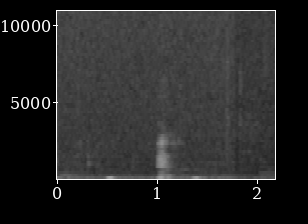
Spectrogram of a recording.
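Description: Soft background music: low bass thumps about twice a second over a faint sustained pad, with a man's brief questioning "Hmm?" about a second in.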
